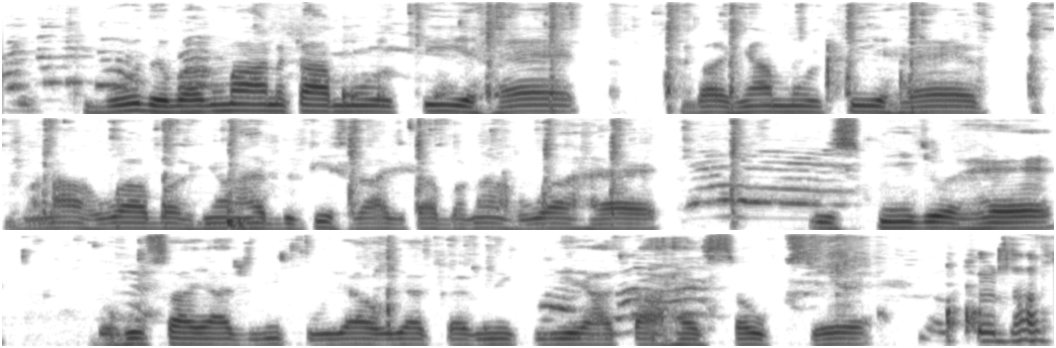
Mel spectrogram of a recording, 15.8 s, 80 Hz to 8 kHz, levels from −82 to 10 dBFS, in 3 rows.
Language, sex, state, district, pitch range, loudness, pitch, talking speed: Hindi, male, Bihar, Jamui, 135-155 Hz, -18 LUFS, 145 Hz, 135 wpm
